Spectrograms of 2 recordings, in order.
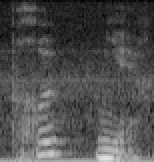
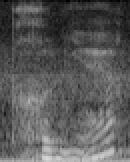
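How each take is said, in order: The two takes are said the same way.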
